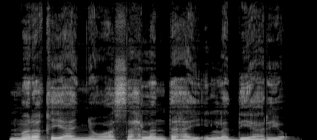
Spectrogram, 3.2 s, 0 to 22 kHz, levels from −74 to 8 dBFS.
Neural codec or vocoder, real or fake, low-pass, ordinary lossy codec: none; real; none; none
